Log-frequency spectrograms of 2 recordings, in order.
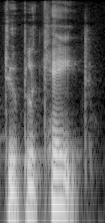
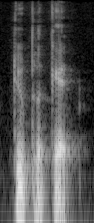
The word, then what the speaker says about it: duplicate: If it's a verb, pronounce it with the long a like duplicate. If it's not a verb, pronounce it with a short sound, duplicate.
